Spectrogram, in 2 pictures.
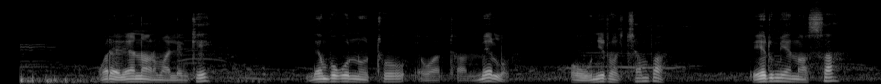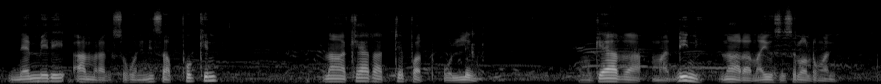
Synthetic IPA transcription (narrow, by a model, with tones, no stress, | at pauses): wa˦ɾe˨le˦na˨ɾo˨ma˨le˨ŋke˦ | le˦mbo˦ko˦no˨tʰo˦ḛ˨wa˨tʰa˨me˦lo̰˨ | o˨wu˨ni˦to˨lt͡ʃa˦mba˨ | pe˨˦tu˦mi˦e˨na˨sa˦ | ne˦mi˦ɾi˦a̰˨m˨ɾa˨ki˨so˨ko˨ni˨ni˦sa˨pʰo˦kːi˦n | na˦˨ke˦ja˦ta˨te˦pa˨to˨le˨ŋ˨ | ŋɡe˦ja˦ta˨ma˨ɗi˦ni˨na˦˨ɾa˨na˨jo˦si˨si˦lo˦ldu˨ŋa̰˨ni˨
